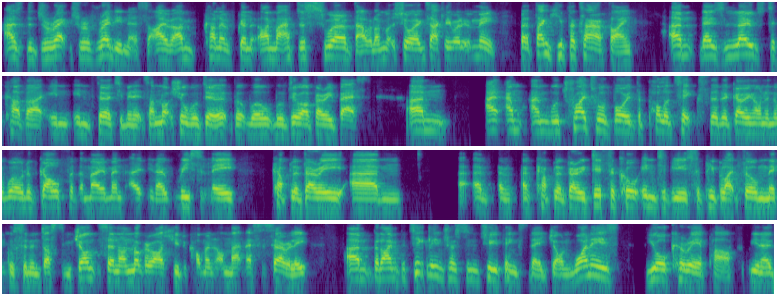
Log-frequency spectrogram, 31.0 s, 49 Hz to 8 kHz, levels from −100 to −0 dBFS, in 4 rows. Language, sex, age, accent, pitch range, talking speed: English, male, 40-59, British, 125-175 Hz, 250 wpm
